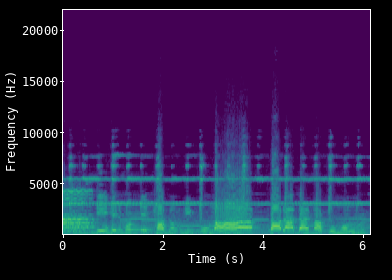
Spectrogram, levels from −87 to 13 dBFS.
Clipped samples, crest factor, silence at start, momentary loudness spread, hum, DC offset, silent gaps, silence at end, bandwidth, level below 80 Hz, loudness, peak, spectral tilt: under 0.1%; 12 dB; 0 s; 12 LU; none; under 0.1%; none; 0 s; 10 kHz; -60 dBFS; -18 LUFS; -6 dBFS; -2.5 dB/octave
